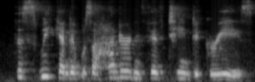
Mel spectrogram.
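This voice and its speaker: A woman's high voice comes across animated, with a bright, sharp tone. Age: 60s. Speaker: weight-loss vlogger. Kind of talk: live stream chat.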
